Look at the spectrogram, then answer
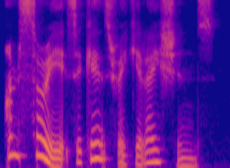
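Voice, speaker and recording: Woman as a nervous young nurse; higher, sing-song delivery. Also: big pitch swings, moderate pace, gravelly, mellow, no room sound, studio quality.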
